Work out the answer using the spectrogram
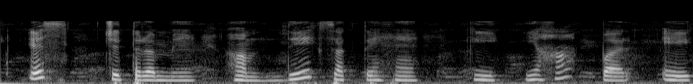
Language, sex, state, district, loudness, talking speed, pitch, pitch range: Hindi, female, Madhya Pradesh, Dhar, -21 LUFS, 95 wpm, 200 Hz, 185-225 Hz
